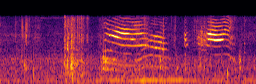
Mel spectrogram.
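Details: House cat giving a long wavering meow with rich harmonics, followed by shorter descending meows and a final brief cry, steady low hum underneath.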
